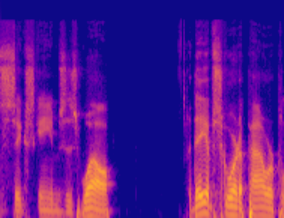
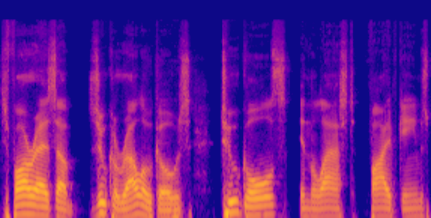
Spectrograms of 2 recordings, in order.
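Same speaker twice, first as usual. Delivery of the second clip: normal talking voice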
